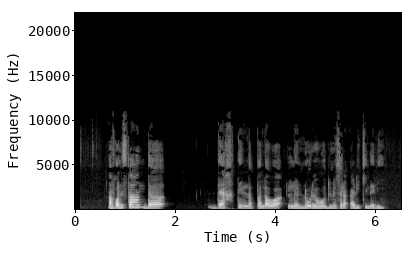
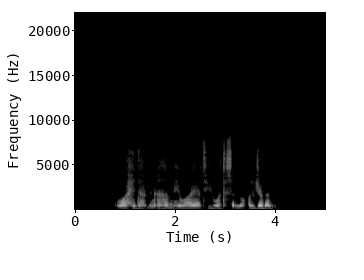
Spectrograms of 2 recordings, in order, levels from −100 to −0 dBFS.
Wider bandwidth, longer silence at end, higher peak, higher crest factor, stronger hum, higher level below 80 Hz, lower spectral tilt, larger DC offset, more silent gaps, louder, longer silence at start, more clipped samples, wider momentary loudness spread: first, 9.6 kHz vs 7.6 kHz; second, 0.35 s vs 1.05 s; first, -4 dBFS vs -24 dBFS; about the same, 22 dB vs 22 dB; neither; about the same, -80 dBFS vs -84 dBFS; first, -6.5 dB/octave vs -2 dB/octave; neither; neither; first, -25 LUFS vs -45 LUFS; second, 0.7 s vs 0.85 s; neither; about the same, 13 LU vs 11 LU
